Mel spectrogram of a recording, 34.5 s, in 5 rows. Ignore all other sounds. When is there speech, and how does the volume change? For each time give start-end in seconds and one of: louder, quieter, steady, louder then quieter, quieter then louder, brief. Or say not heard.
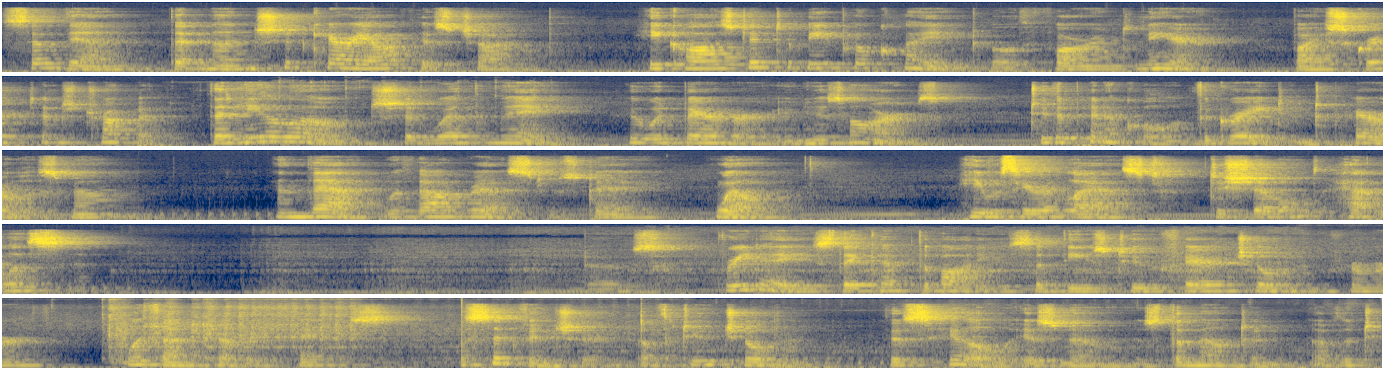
0.0-21.1 steady
23.5-34.4 steady.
